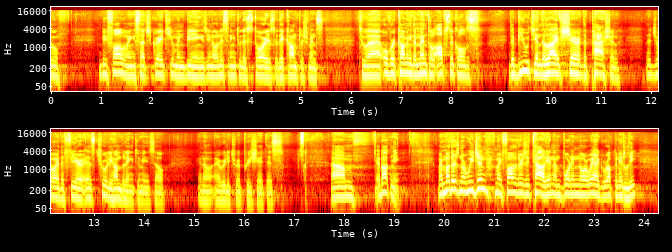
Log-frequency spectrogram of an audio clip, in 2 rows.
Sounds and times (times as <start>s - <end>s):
Male speech, man speaking: 0.0s - 0.3s, 1.0s - 5.5s, 6.2s - 8.6s, 9.2s - 14.4s, 15.1s - 16.8s, 17.8s - 19.2s, 19.9s - 23.9s
Narration, monologue: 0.0s - 24.2s.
